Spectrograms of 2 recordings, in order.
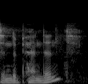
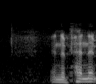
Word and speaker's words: independent: is an uncountable noun how many syllables independence same for stress on the third syllable independence America achieved independence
